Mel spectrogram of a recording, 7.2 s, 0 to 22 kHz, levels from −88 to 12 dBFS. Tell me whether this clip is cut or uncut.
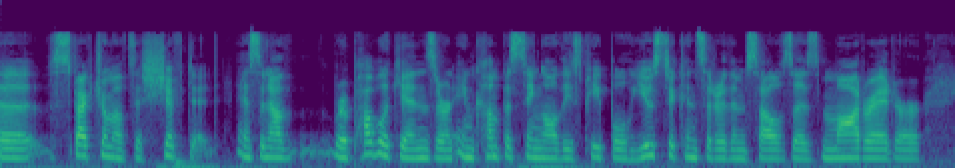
cut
